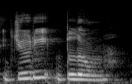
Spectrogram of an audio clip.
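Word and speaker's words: Judy Blume: Y bueno, el nombre de dicha escritora es Judy Bloom, que se escribe J-U-D-Y Bloom. B de bueno, L-U-M-E. Judy Bloom.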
